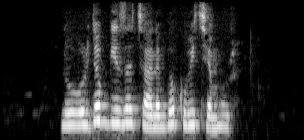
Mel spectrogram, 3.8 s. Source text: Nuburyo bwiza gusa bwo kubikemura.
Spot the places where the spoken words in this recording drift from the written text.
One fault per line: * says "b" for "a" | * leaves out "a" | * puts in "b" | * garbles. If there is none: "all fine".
* says "cyane" for "gusa"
